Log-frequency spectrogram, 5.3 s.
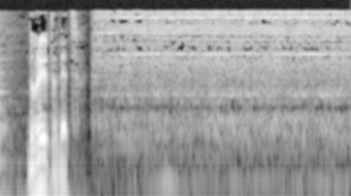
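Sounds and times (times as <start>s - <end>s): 
speech: 0.5s - 1.5s
alarm clock ringing: 1.4s - 5.2s.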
